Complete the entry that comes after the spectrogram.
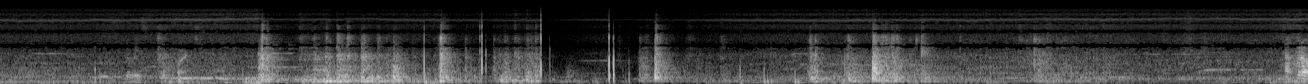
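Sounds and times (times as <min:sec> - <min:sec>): heavy metal bangs: 0:01.5 - 0:11.4.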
